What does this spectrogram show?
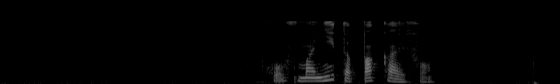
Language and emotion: Russian, neutral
